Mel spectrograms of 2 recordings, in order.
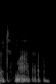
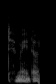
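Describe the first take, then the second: First: Tomato with an AH, tuh-MAH-toh; British pronunciation. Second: Tomato with an AY, tuh-MAY-toh; American pronunciation. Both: Shown as a demonstration. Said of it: "it is the American British".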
